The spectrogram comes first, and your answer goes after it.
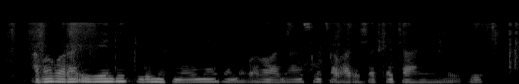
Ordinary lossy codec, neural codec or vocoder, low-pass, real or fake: AAC, 32 kbps; none; 7.2 kHz; real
